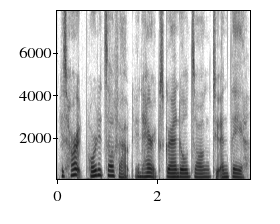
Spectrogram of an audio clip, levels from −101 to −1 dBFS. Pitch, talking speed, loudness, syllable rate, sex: 185 Hz, 185 wpm, -18 LUFS, 4.6 syllables/s, female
